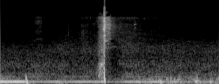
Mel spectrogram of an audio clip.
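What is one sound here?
A golf club strikes a ball with a sharp crack.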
